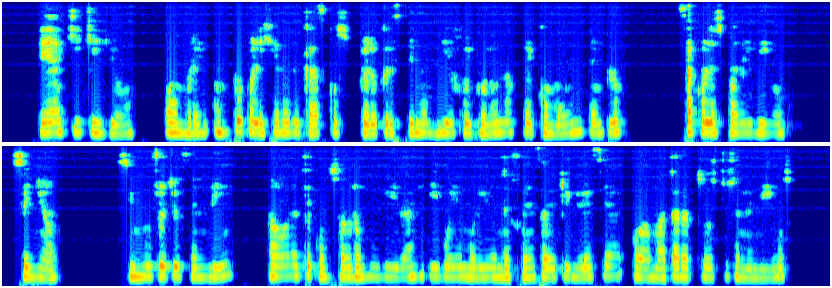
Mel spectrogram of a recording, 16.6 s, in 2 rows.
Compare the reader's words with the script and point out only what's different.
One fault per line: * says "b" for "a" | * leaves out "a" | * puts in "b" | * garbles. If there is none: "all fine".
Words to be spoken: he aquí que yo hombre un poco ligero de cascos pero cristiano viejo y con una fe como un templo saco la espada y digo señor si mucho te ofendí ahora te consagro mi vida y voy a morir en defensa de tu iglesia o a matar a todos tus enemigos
all fine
